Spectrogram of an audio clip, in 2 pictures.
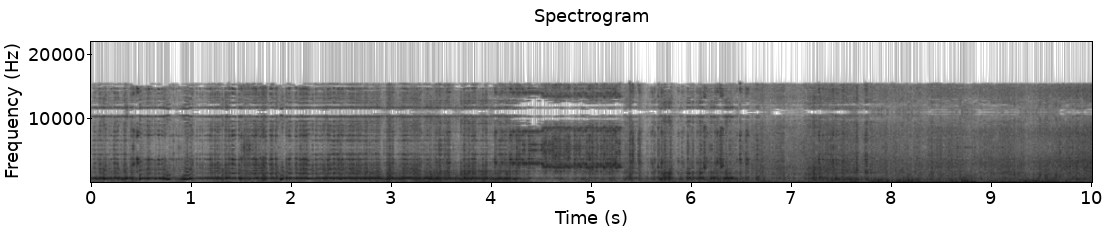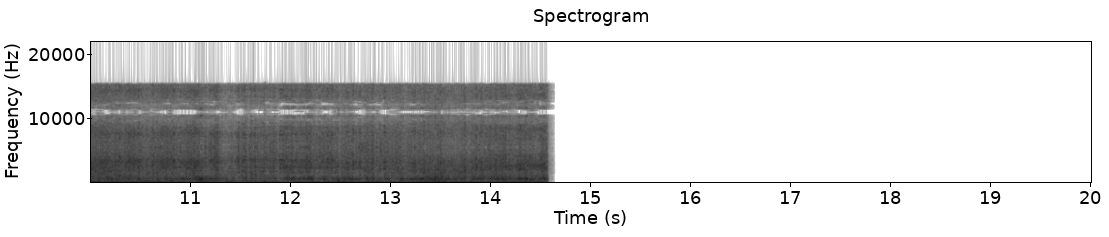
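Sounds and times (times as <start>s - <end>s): caster wheels rattling on asphalt: 0.0s - 14.6s
car engine running slowly: 3.0s - 14.6s.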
